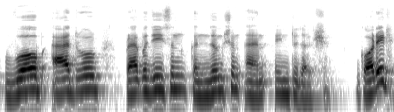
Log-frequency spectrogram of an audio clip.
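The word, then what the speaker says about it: interjection: यहाँ पे इसमें भी आर थोड़ा साइलेंटली है, बोले तो इसको इतना तेजी से रैपिडली से हम बोल देते हैं, इसमें आर की थोड़ी सी वैल्यू खो जाती है, इसको हम बोलते हैं इंटरजेक्शन।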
